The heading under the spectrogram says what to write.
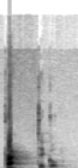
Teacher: since there are only three syllables then we just put the stress on the first one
